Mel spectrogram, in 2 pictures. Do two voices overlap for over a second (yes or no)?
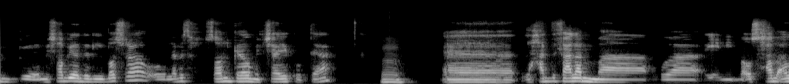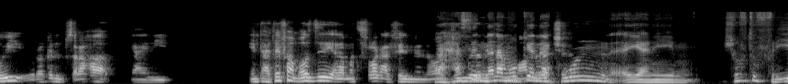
yes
